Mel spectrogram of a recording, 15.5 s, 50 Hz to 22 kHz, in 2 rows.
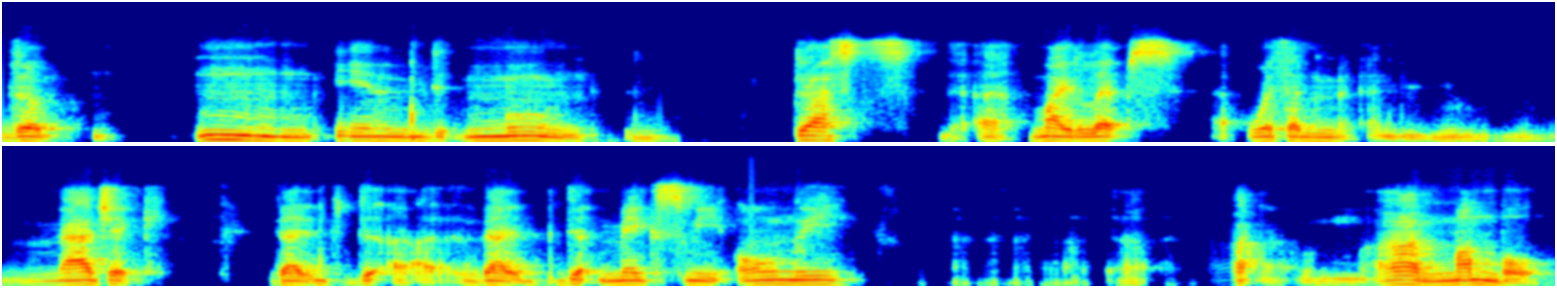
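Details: Adult poet and children's author who stutters, answering questions in a live Q&A at a 2021 convention; real, not acted; stuttering.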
